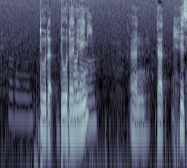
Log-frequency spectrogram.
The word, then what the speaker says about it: Dodanim: And then we have Diodim, if I pronounce that correctly. Dodanim.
